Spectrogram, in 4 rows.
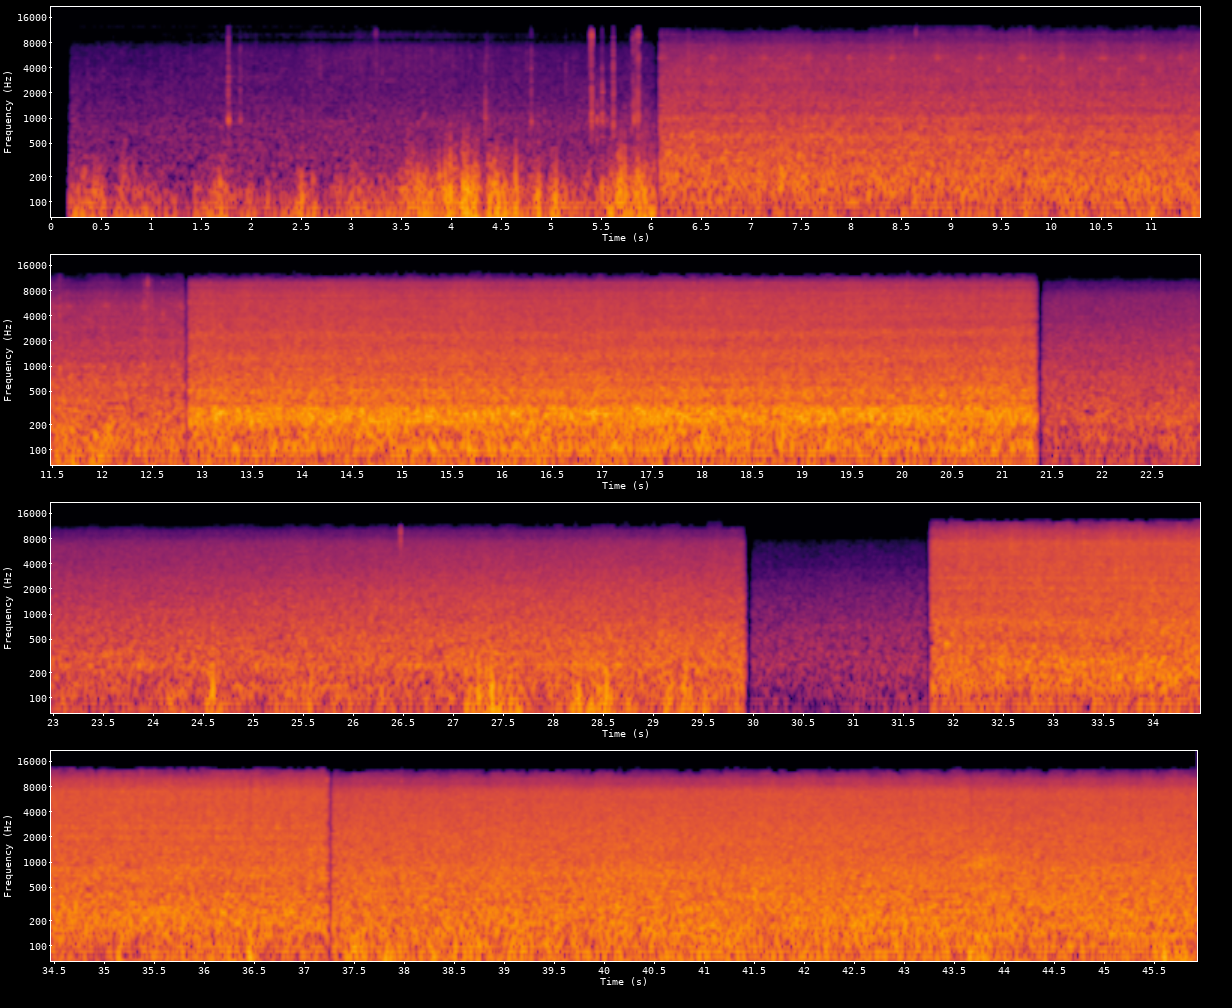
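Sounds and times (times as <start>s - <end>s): waterfall rushing: 6.1s - 27.1s, 31.8s - 45.9s.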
